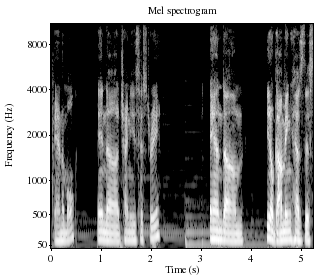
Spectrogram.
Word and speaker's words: Gaming: was hearing their pronunciation, it sounded like they were calling him Jaming. Oh, Jaming, right, that's right. They J- said Jaming, and I was like wondering why they localized it with a G, but it is what it is.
